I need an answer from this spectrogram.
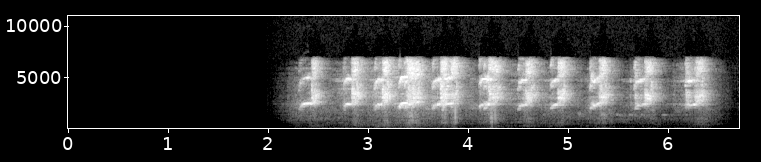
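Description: A small bird chirping rapidly and repeatedly, about three short high chirps a second, starting about two seconds in after a stretch of silence.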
